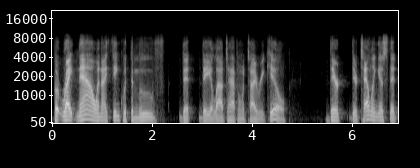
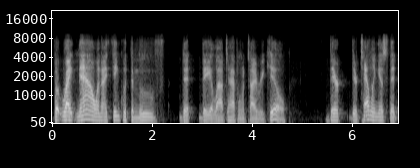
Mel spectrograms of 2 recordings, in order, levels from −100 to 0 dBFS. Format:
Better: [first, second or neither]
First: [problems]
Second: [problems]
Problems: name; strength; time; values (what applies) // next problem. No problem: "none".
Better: first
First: garbled, watery; slightly; nothing above 7.5 kHz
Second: garbled, watery; badly; nothing above 7.5 kHz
